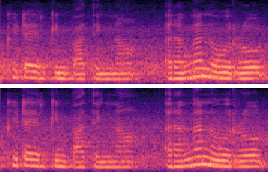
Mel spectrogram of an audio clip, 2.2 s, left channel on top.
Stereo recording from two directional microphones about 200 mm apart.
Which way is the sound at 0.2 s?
45° right (ahead or behind).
